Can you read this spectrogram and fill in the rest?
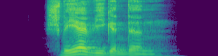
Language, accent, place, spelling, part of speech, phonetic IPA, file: German, Germany, Berlin, schwerwiegenden, adjective, [ˈʃveːɐ̯ˌviːɡn̩dən], De-schwerwiegenden.ogg
- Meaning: inflection of schwerwiegend: 1. strong genitive masculine/neuter singular 2. weak/mixed genitive/dative all-gender singular 3. strong/weak/mixed accusative masculine singular 4. strong dative plural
